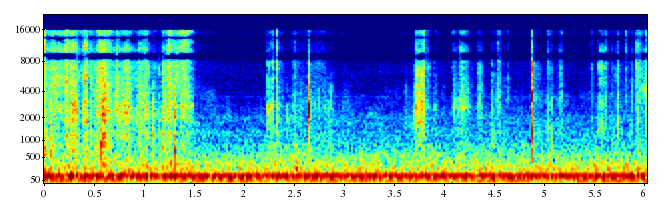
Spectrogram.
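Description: A small square of thin patterned origami paper, folded into a square base, is creased and rubbed along its folds by fingertips and thumbs. The result is quiet, crisp paper crinkling with brief bright rustles and a few sharp ticks, over a steady low hum.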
